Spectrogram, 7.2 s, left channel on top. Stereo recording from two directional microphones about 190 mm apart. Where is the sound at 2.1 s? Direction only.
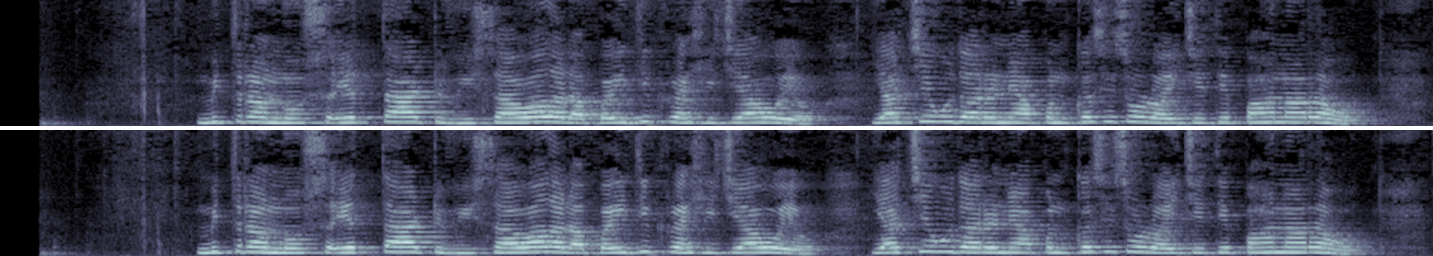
55° right (ahead or behind).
